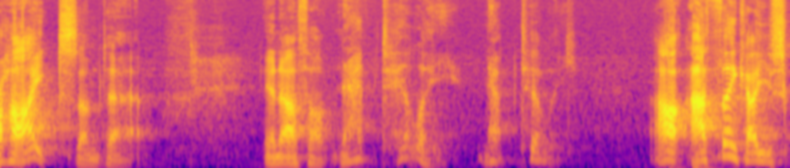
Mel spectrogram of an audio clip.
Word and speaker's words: Naphtali: Naphtali. I didn't used to pronounce it that way, but in my Bible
